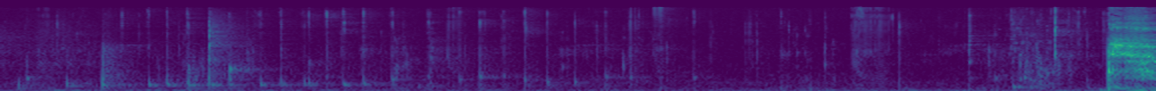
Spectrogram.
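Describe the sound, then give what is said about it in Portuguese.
Someone drinks water from a plastic water bottle: a quick run of crinkling, crackling taps as the bottle flexes, ending in a sudden loud, hissy rush. No one speaks. “Aí você que aproveite e bebe uma água também para se hidratar. E se você ouviu o barulhinho”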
